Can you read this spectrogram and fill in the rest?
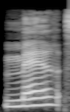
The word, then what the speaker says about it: mer: Mère spelled M-E-R means seam. So in these three words, the letter M is pronounced M, the letters A and I together, and also the letter E with a grave accent, and the letter E from the third word are all pronounced E.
